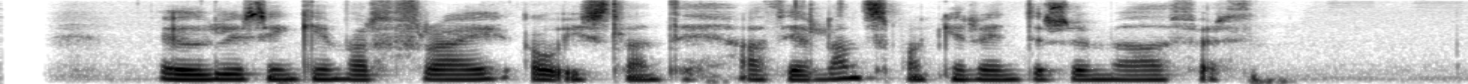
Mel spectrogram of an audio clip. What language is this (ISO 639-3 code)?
isl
